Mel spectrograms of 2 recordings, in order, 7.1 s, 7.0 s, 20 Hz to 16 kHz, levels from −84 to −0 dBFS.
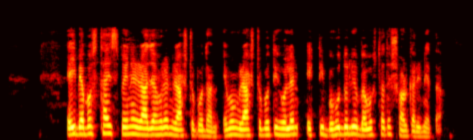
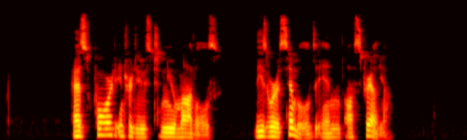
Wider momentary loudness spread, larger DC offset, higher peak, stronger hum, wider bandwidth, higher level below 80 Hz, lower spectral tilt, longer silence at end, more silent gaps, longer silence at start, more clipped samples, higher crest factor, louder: about the same, 9 LU vs 10 LU; neither; about the same, -4 dBFS vs -6 dBFS; neither; second, 7.8 kHz vs 11 kHz; about the same, -62 dBFS vs -62 dBFS; about the same, -5.5 dB/octave vs -5 dB/octave; second, 0.5 s vs 1.2 s; neither; about the same, 1 s vs 1.05 s; neither; about the same, 18 dB vs 22 dB; first, -20 LUFS vs -26 LUFS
